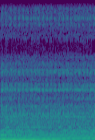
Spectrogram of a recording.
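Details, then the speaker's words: DeLonghi Magnifica EVO grind-and-brew coffee machine, a couple of years old, at power-on: loud, steady, strained motor drone that never changes pitch as the drive labours; brew unit (diffuser) jammed after whole beans were poured into the ground-coffee chute. "Now, I guess they call it a diffuser is jammed, and it makes all kinds of noise when you start it up."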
